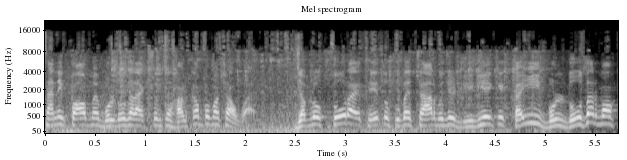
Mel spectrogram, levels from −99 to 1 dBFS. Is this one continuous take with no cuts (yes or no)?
no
